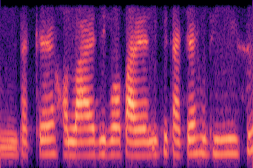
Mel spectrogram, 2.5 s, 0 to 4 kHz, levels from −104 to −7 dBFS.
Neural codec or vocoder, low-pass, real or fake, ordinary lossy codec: none; 3.6 kHz; real; none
